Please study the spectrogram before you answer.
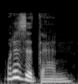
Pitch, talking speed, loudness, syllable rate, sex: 185 Hz, 305 wpm, -16 LUFS, 5.3 syllables/s, female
